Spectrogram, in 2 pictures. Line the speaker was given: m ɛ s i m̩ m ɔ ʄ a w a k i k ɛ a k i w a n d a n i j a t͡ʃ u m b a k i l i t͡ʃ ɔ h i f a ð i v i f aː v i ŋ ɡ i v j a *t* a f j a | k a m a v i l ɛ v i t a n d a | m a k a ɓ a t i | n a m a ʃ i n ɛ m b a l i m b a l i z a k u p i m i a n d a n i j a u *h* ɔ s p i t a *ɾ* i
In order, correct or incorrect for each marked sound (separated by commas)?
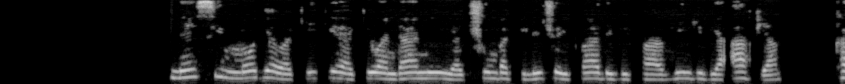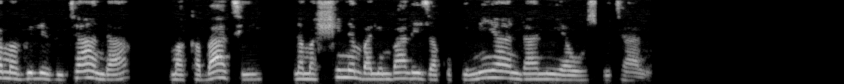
incorrect, correct, incorrect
